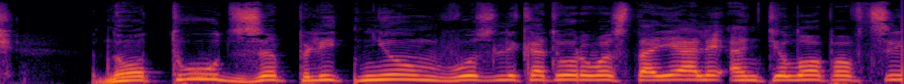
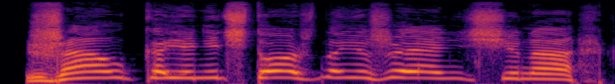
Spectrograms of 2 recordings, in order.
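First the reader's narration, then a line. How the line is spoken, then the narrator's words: Angry shouting. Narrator (Russian): кричал Паниковский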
